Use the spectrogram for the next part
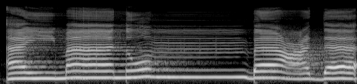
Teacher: tanwin dammah menghadapi huruf ba maka bunyi tanwin diganti bunyi mim jadi tadinya aimanun jadi aim Um jadi m ya dan ditahan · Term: iqlab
